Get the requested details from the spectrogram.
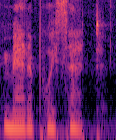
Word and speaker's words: Mattapoisett: In Mattapoisett. See, I said it right again.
